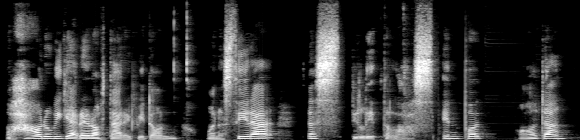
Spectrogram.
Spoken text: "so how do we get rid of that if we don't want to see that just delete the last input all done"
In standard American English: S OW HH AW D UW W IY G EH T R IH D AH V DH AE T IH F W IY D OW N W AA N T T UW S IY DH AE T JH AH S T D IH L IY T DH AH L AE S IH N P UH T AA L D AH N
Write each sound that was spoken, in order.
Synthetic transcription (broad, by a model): S OW HH AW D UW W IY G EH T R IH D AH F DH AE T IH F W IY D OW N W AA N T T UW S IY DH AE T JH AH S D IH L IY T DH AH L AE S IH N P UH T AA L D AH N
